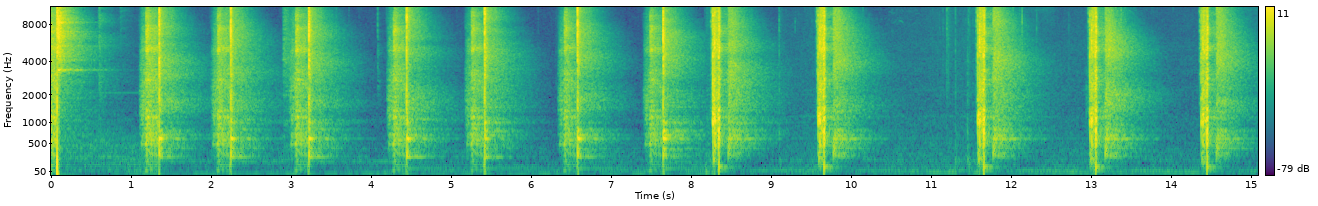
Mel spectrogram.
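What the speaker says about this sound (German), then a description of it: "gehe jetzt auf 20 Meter und schieße dann auch nochmal ein paar Schuss dementsprechend mit dem Bipod" Shots from an Ares OTTO REPA airsoft rifle fired off a bipod at 20 m, a dozen sharp single cracks spaced about a second apart, each with a short fading tail, loud and near.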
